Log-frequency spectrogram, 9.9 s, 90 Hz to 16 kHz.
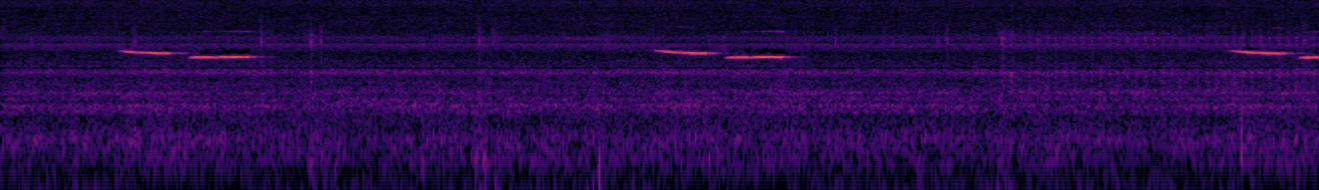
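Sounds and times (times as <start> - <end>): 
chickadee two-note spring mating call whistles: 0.9 - 2.0, 4.9 - 6.0, 9.3 - 9.8.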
